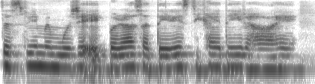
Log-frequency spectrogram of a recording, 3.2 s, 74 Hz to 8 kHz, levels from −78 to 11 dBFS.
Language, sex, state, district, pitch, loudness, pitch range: Hindi, female, Arunachal Pradesh, Papum Pare, 185 Hz, -17 LUFS, 180-195 Hz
